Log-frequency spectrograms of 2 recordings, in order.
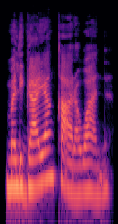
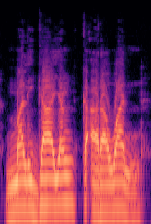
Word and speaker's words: maligayang kaarawan: Okay, so as you heard in the clip, maligayang kaarawan. Maligayang kaarawan. So the stress is on the ga and the an at the back.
